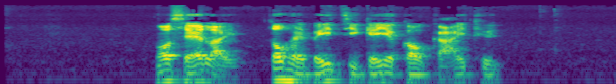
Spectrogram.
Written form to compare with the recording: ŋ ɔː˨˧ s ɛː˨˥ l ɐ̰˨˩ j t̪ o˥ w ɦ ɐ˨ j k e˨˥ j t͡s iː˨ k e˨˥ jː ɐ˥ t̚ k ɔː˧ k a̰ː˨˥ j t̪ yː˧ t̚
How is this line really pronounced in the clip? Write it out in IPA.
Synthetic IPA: ŋ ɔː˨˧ s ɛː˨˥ l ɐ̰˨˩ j t̪ o˥ w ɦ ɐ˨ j p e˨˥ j t͡s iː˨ k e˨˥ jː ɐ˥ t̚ k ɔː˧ k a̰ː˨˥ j t̪ʰ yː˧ t̚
